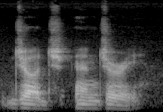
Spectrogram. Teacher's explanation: This is the voiced partner of the affricate we just saw. This is the affricate j, as in judge and jury.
